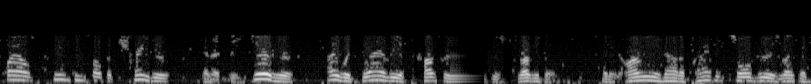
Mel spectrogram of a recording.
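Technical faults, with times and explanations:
Throughout: mains buzz. A steady, raspy 60 Hz buzz sits under the speech at a strong level, only around 10 dB below it. Sharp switching spikes twice per mains cycle, likely from a dimmer, rectifier or missing shield, spread harmonics far up the spectrum. On a spectrogram this shows as evenly spaced horizontal lines every 60 Hz, running to the 4 kHz ceiling of the narrowband call path. The waveform shows a repeating spiky pattern at 120 pulses per second.
Throughout: overdone noise removal. Noise reduction set far too aggressively has carved the audio into pieces. Any frequency band that falls near the tool's noise estimate is pulled down or switched off, so the quiet parts of the speech vanish with the noise. The pauses drop to near silence scattered with twinkling specks. A spectrogram shows ragged holes and isolated bright dots where smooth texture should be. 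The waveform's pause floor falls almost flat.
4.13–4.20 s and 5.02–5.12 s: short stall from a late packet. In each case a packet arrived late and the jitter buffer ran dry. The receiver stretched the last sound to fill the wait, about 38 ms the first time and 70 ms the second, and then resumed from the same point. Nothing is lost, but the sound is held a little too long, with a faint buzz or dip. On a spectrogram the partials run flat and unchanging for that span. The waveform shows a short, oddly regular stretch.
4.51–4.87 s: call audio freeze. Here the audio hangs for about 338 ms, likely because packets were held up in transit long enough to empty the jitter buffer. The receiver kept extending the last sound as a fading buzz or hiss rather than dropping to silence, then carried on from where it had stopped, so a gap has been inserted and nothing is missing. A spectrogram shows a smeared, static band that fades across the span. 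The waveform holds a decaying stretch.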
